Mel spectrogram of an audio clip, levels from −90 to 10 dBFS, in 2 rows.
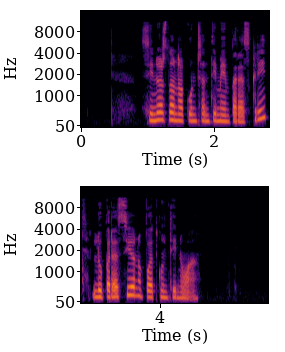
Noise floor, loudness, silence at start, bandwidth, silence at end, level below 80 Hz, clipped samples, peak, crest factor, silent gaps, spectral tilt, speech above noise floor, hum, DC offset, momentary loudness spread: -74 dBFS; -26 LUFS; 0.95 s; 11.5 kHz; 1.05 s; -74 dBFS; under 0.1%; -10 dBFS; 18 dB; none; -6 dB/octave; 48 dB; none; under 0.1%; 8 LU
